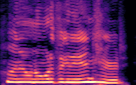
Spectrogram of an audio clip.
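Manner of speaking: high, fast, anxious gasping worry; mock panic, high and breathless; anxious panting. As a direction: pant out the doubt in a high fretful voice. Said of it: "if I'm going".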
